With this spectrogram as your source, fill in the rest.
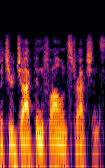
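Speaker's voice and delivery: ordinary talk, nothing marked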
